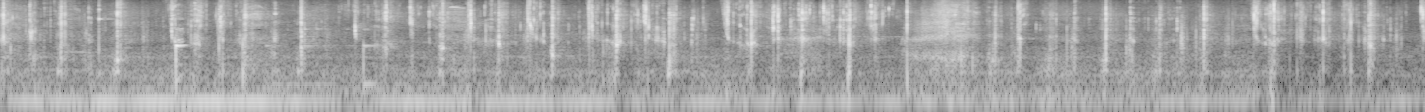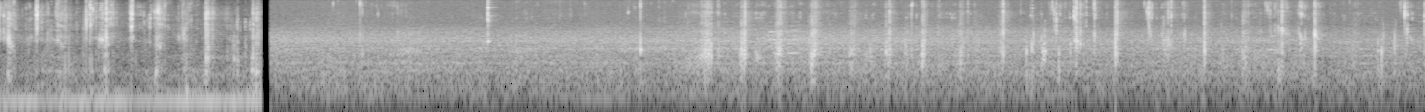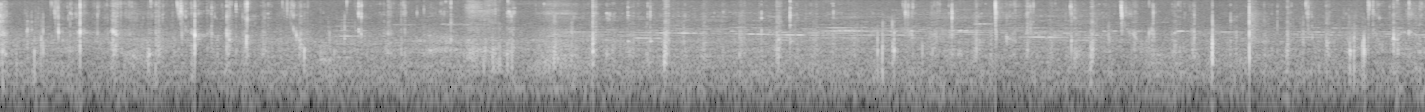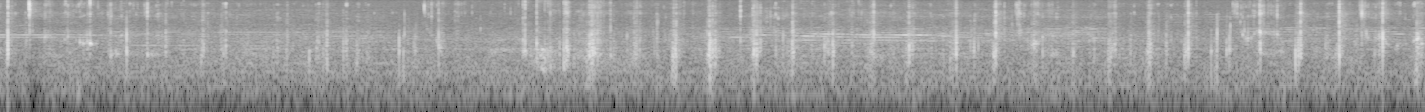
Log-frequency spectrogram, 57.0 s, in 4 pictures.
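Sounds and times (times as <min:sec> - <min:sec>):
chewing and crunching seeds: 0:00.0 - 0:16.9, 0:19.0 - 0:57.0
low hum: 0:00.0 - 0:28.8.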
